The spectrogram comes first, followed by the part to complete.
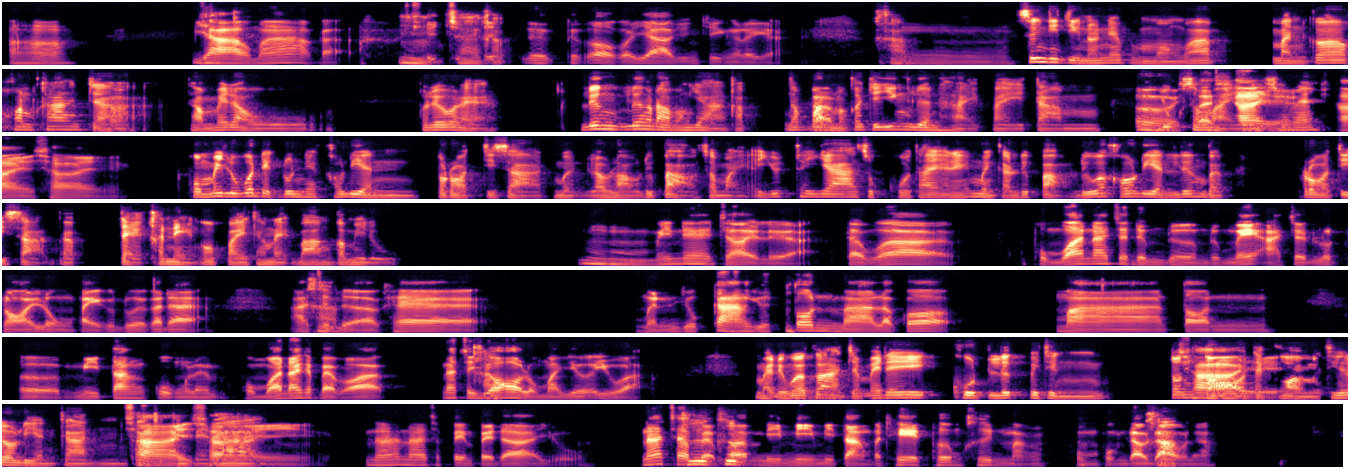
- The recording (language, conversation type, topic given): Thai, unstructured, เราควรให้ความสำคัญกับการเรียนประวัติศาสตร์ในโรงเรียนไหม?
- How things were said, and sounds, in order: tapping; laughing while speaking: "ที่จะ จะ"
